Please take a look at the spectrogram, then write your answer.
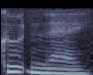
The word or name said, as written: Kootenai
